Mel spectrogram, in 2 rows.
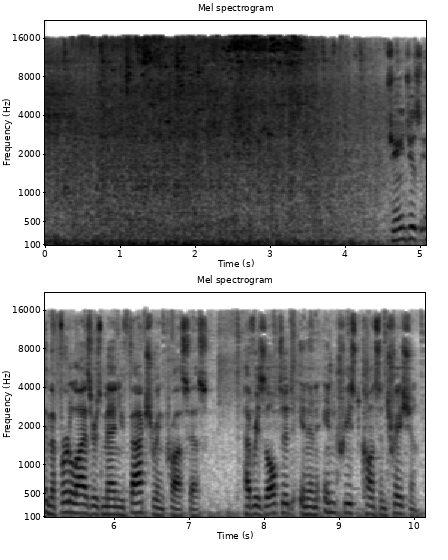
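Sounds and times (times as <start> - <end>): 
massive factory explosion with deep continuous roar: 0.0 - 5.6
speech: 4.6 - 10.1.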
